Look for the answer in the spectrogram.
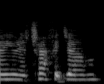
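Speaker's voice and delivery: ordinary talk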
